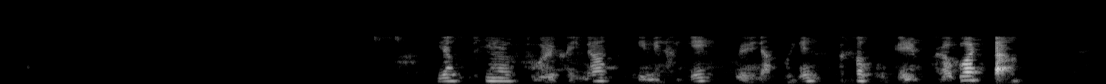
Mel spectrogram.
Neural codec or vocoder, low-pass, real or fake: vocoder, 22.05 kHz, 80 mel bands, WaveNeXt; 3.6 kHz; fake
